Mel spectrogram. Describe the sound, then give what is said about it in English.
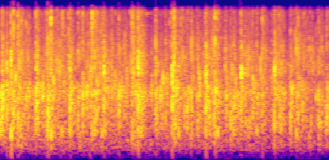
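Audience applause: a steady, dense patter of many hands clapping at once, sustained at an even loudness for the whole stretch with no voices over it. “Okay, so in conclusion, give them a round of applause for what they're doing for R&B.”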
